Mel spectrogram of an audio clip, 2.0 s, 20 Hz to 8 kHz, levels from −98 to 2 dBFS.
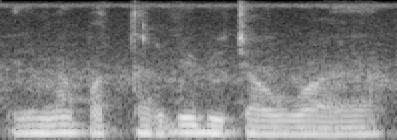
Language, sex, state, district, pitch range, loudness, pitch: Hindi, male, Uttar Pradesh, Shamli, 105-120 Hz, -14 LUFS, 115 Hz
